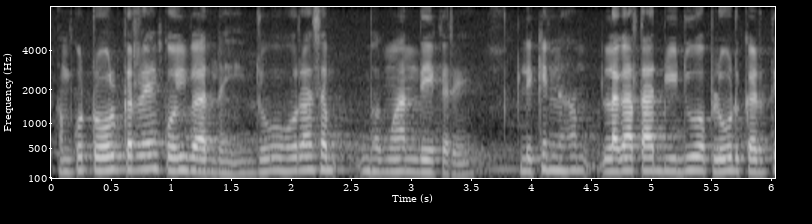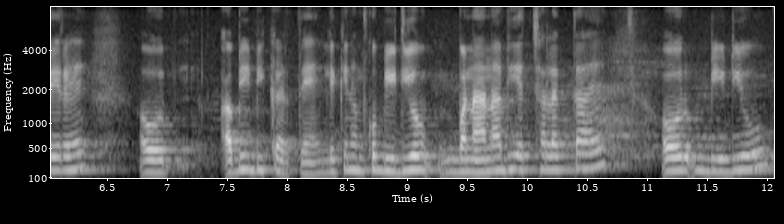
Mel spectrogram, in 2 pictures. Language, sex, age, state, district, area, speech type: Hindi, male, 18-30, Uttar Pradesh, Prayagraj, rural, spontaneous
